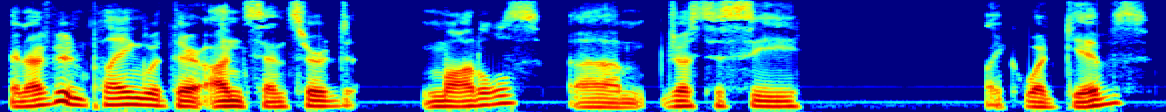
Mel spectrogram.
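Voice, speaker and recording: A man's voice: fairly low pitch, lively intonation, unhurried, darkish tone, dry recording. A man hosting a podcast, chatting casually with many fillers and restarts. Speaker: podcast host. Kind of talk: casual conversation.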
